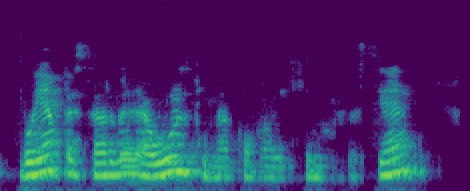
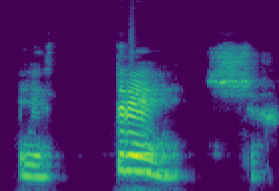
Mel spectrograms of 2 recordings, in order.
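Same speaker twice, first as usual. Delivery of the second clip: "Es trecha" split in syllables, "tre" hit louder; syllabes détachées; 5 dB louder, much slower than usual. Shown as a demonstration. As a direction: slowly break up "Es trecha", punching "tre". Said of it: "la que suena con más fuerza".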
